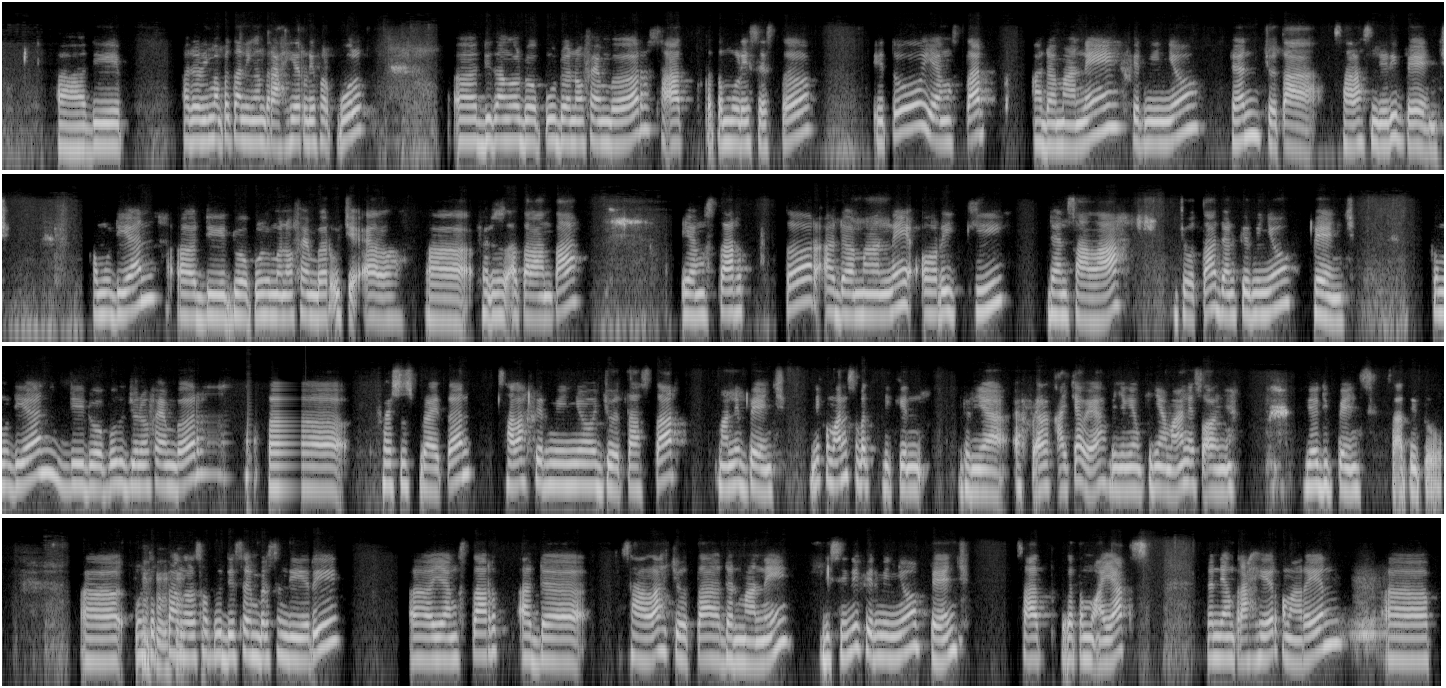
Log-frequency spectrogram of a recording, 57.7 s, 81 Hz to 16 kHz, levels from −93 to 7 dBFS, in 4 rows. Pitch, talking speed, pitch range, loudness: 190 Hz, 105 wpm, 180-210 Hz, -20 LUFS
